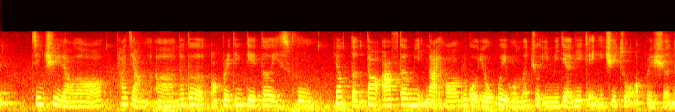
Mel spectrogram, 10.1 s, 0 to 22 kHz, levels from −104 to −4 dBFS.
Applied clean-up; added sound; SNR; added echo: none; Thunder / Rain; 11 dB; none.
